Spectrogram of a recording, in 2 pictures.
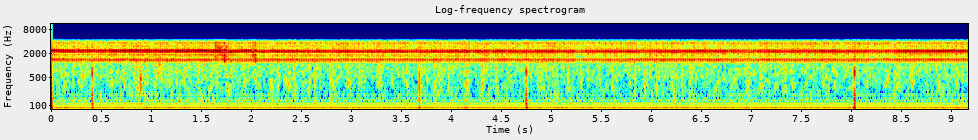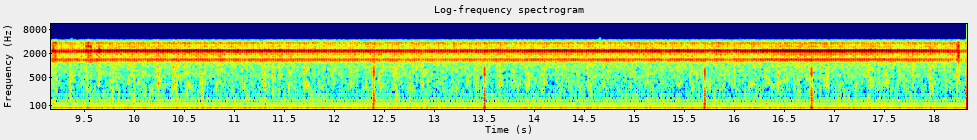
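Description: Steady electronic whine of two held tones over hiss, with a few faint clicks, unchanging throughout: interference noise carried on the FPV video link's audio while the model helicopter sits on the ground.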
